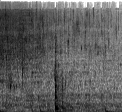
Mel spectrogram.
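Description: Sliced potatoes rinsed in a sieve under running water, a soft continuous trickle and patter with a few small splashes, quiet and close, no voices.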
